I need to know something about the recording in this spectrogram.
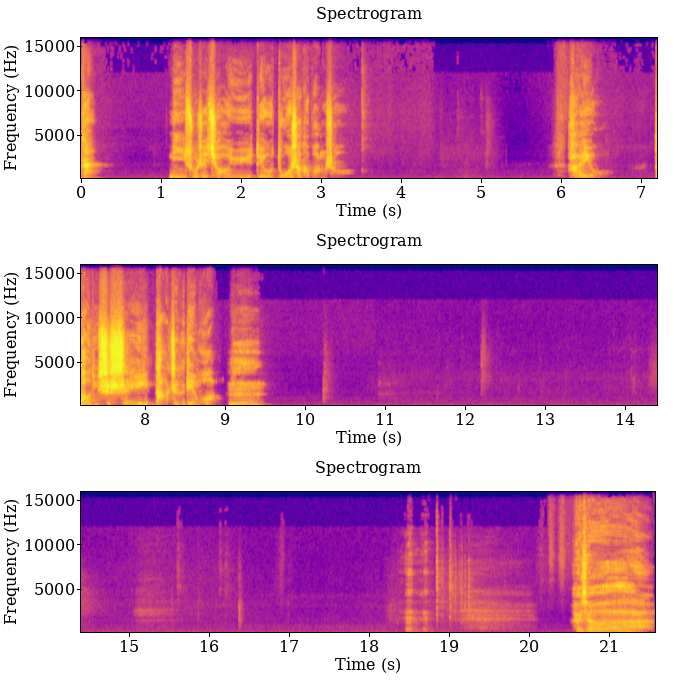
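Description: A middle-aged man speaks in a choked, tearful voice close by.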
